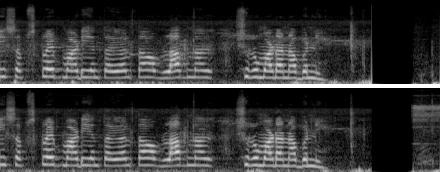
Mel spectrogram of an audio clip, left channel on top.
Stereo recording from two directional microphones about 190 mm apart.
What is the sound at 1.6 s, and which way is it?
Speech, centre (ahead or behind).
